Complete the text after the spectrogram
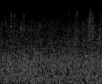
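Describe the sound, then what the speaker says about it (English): Steady, even rain patter hisses softly and continuously, a faint wash of falling drops with no voices over it. "Why don't we drop some rain?"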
